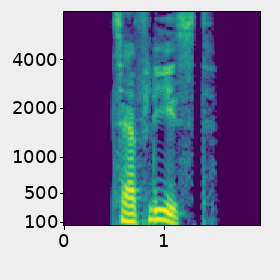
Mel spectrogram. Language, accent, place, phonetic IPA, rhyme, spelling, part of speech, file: German, Germany, Berlin, [t͡sɛɐ̯ˈfliːst], -iːst, zerfließt, verb, De-zerfließt.ogg
- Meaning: inflection of zerfließen: 1. second/third-person singular present 2. second-person plural present 3. plural imperative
